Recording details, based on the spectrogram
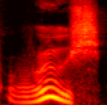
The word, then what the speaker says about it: Rush: Now, it is spelled Rush, R-U-S-H, but if you see the name Rush as far as a competitor, it is pronounced Roosh, and he took on Bandido.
